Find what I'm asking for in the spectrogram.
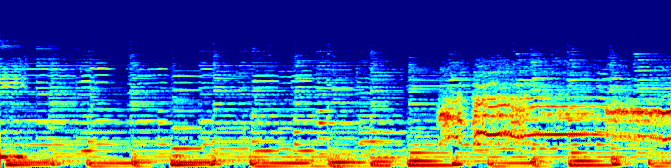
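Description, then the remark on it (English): A rooster crows over a bouncy, steady musical backing with a thumping bass line, its call rising in the second half and standing out clearly above the music. “Fee deedle dee deedle dee dee dee, the rooster's talking to me.”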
